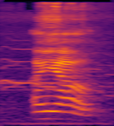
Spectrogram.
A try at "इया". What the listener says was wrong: आया नहीं, इया,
